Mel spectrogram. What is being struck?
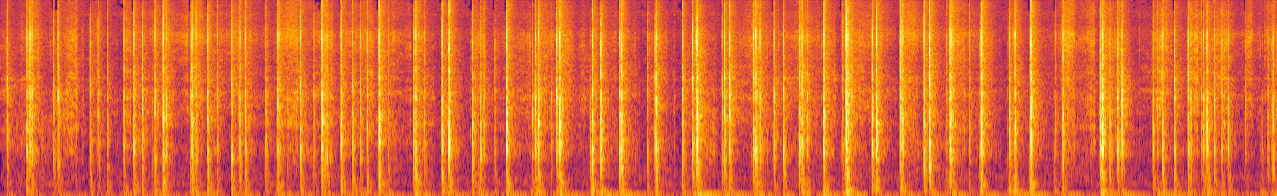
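Cardboard eyeshadow palette box.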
